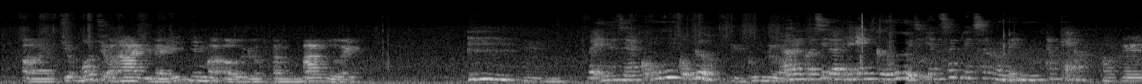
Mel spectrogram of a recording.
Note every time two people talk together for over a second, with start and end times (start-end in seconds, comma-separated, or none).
none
